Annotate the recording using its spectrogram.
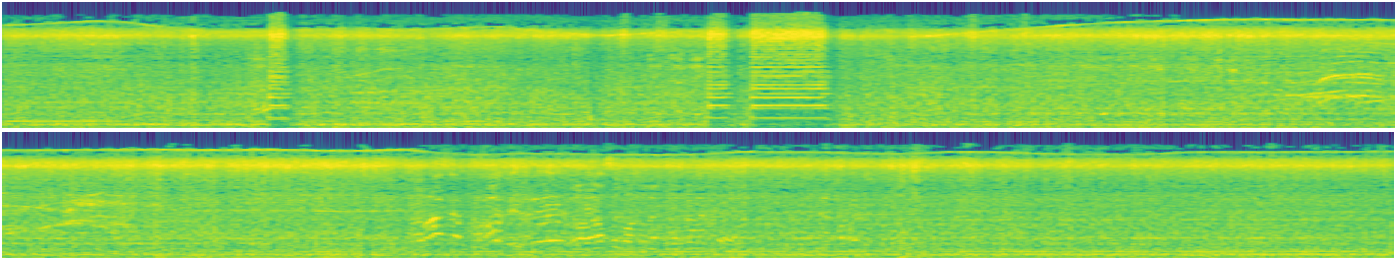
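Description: A bus engine roars steadily from close by.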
